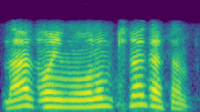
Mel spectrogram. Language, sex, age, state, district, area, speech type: Kashmiri, male, 18-30, Jammu and Kashmir, Kulgam, rural, conversation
